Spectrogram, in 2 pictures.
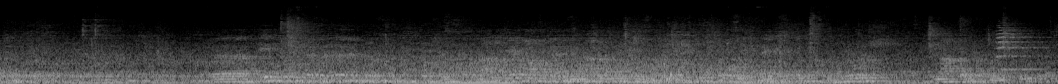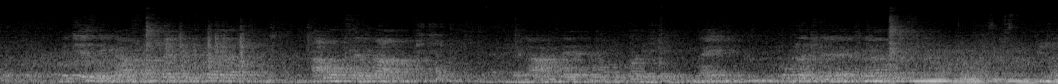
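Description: A man speaks at length to an audience in a large echoing hall.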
